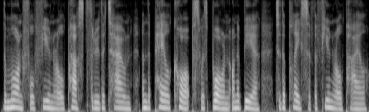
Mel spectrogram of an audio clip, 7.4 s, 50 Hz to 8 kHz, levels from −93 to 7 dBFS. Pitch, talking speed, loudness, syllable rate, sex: 160 Hz, 185 wpm, -20 LUFS, 4.7 syllables/s, female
